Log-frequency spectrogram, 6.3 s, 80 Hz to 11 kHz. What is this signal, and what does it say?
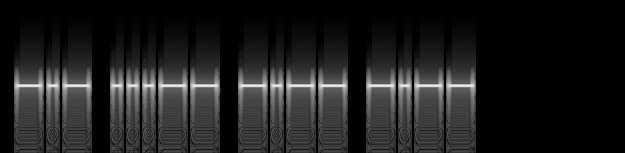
Morse code, heard as a keyed tone, about 18 wpm, 700 Hz. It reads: K3YY
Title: Speed Racing - USA Call Signs 15wpm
